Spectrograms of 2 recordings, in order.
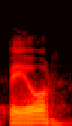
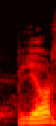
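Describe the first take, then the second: First: The word has the standard pronunciation. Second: The word has a colloquial, nonstandard pronunciation. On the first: This is the accepted way to say it. The speaker calls it right. "se dice" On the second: This is how older people say it. The speaker calls it wrong. "no se dice"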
